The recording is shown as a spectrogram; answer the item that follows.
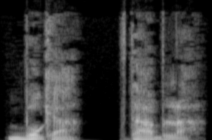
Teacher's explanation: B. Se emplea para representar el sonido oclusivo bilabial.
